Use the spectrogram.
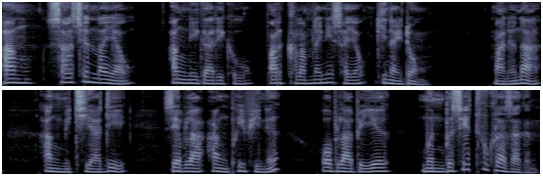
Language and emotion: Bodo, fearful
